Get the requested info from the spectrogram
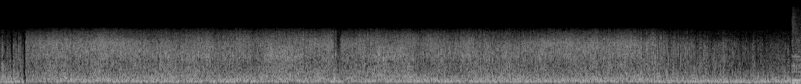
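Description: Long, steady roar of a nuclear bomb explosion from an old test-film soundtrack, dull with no high treble.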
